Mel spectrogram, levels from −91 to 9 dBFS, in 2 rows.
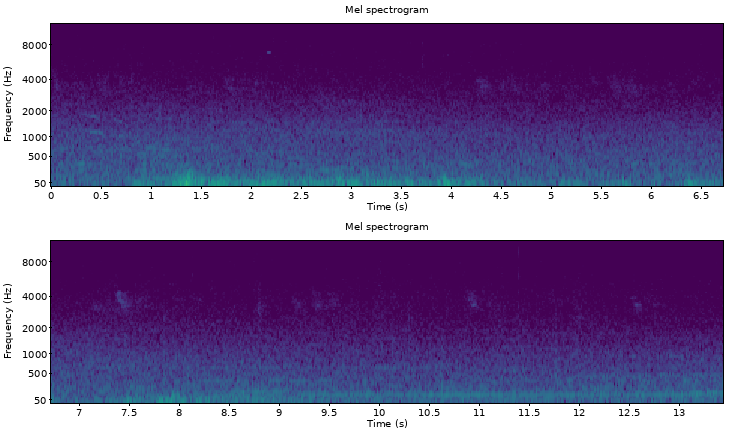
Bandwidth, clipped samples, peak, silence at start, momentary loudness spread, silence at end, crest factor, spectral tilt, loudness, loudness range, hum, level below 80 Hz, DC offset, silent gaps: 11 kHz; under 0.1%; -24 dBFS; 0 s; 8 LU; 0 s; 24 dB; -7 dB/octave; -53 LUFS; 8 LU; none; -50 dBFS; under 0.1%; none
